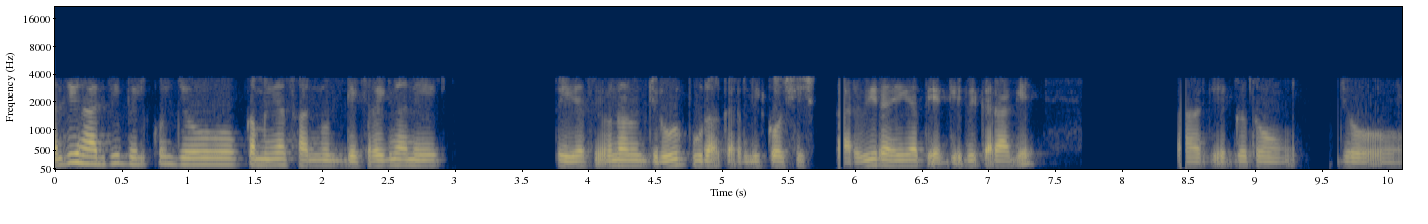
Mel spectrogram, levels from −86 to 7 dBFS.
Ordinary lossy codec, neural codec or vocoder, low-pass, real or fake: none; none; 3.6 kHz; real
